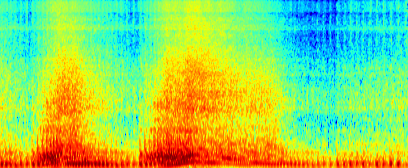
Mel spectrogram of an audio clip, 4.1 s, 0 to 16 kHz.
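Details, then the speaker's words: Honda Click 125 LED with PCX150 crankshaft and cylinder and 60 mm piston at stock stroke, on E85 after sitting long: two uneven revving blips with a slight stumble. It is a cold-morning hesitation that needs warm-up. "เช้าๆเนี่ยเวลาเราเบิ้ลเนี่ยมันจะไม่ติดมือแล้วมันจะสะดุดนิดนึงนะครับ"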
